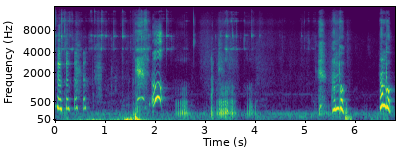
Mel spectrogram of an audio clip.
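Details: Mambo, a pet dog, playing a game of picking out toys by name indoors: short repeated whines at the start, a low growl, then rising yelps and whimpers, with a woman speaking Korean between the sounds.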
